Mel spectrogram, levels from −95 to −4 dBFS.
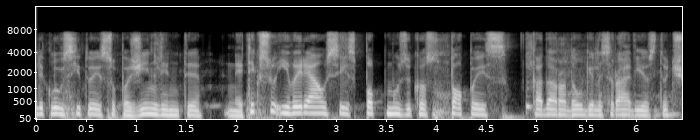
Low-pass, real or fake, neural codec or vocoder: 7.2 kHz; fake; codec, 16 kHz, 4 kbps, X-Codec, HuBERT features, trained on LibriSpeech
